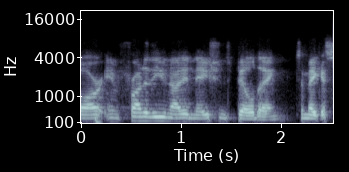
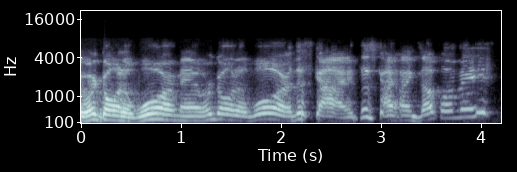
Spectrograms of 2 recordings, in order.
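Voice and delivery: high, loud mock war cry; hammed-up furious rant, pitched way up; imitating Tony screaming; 5 semitones higher, 4 dB louder than usual. Tony screams at the phone after the hang-up, mock rage. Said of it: "screaming at the speaker".

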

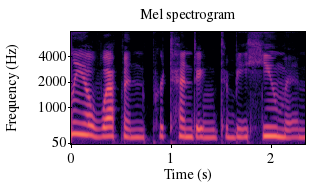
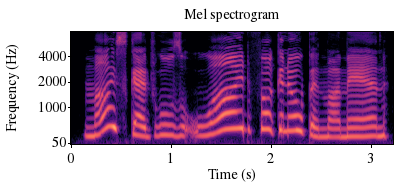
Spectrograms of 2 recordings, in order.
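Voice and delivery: put-on swagger it like an old army pal; Taco, breezy; 3 semitones higher, 4 dB louder than usual. Taco joking to Hallwinter, brash and breezy. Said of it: "he says".

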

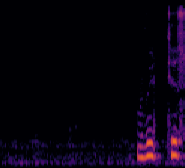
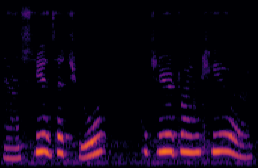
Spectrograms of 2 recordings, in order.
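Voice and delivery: surprised; 6 semitones higher than usual. Acted. Oliver surprised to see Nancy.

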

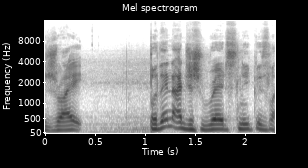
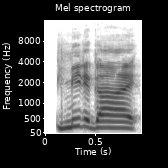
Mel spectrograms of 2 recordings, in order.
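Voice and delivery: ordinary delivery

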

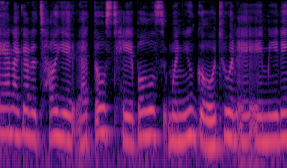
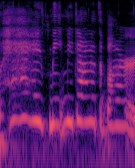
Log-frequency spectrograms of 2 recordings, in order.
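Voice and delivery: breezy friend's invitation; 9 semitones higher than usual. Retold or imitated. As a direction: imitate a friend calling you out. Imitating friends calling with invitation.

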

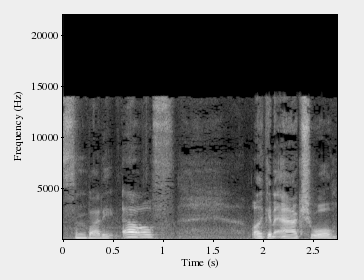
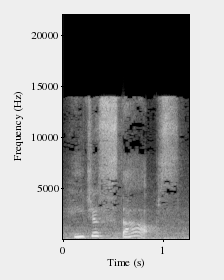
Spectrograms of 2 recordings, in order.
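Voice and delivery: very high, drawn-out disbelief, louder; incredulous; 4 dB louder, slower than usual. Real, not acted. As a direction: stretch it out in outraged amazement. Disbelief at the student quitting.

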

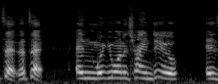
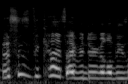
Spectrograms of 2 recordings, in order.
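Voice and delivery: ordinary talk, nothing marked

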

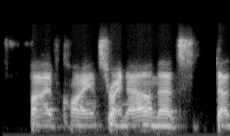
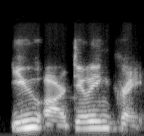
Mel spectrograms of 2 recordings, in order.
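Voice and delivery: slow, higher, louder robot monotone; robotic voice; 5 semitones higher, 6 dB louder, slower than usual. Retold or imitated. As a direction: read it like a stiff machine. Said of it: "read it in a very robotic voice".

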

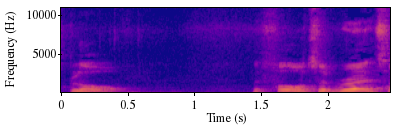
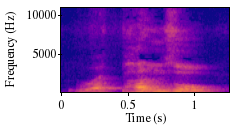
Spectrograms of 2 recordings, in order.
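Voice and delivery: witch calling out; 5 semitones higher, 7 dB louder, slower than usual. Acted.

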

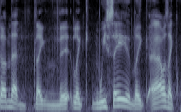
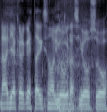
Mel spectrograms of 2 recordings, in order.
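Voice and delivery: fast; 2 semitones lower, faster than usual. Pretend. Dictating mock subtitle, rushed.

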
